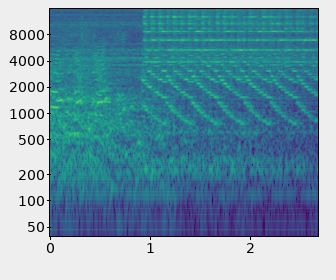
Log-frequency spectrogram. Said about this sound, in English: Luckily, the boys are saved by the bell, specifically the alarm bell, as the gas triggers the fridge's security system, alerting a staff member.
